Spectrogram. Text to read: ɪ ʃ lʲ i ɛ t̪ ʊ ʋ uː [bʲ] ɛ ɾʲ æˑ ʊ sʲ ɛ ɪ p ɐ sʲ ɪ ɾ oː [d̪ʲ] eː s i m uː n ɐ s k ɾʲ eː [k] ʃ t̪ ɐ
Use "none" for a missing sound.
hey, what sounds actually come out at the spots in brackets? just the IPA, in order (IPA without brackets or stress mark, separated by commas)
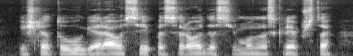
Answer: ɡʲ, d̪ʲ, p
